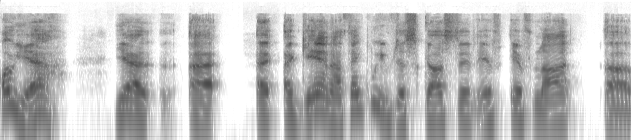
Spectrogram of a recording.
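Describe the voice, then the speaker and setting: A man speaks with a Texan accent and lively intonation. The sound is dry and close, with no echo. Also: fairly high pitch for a man, moderate pace. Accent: Texan American. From Texas. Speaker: retired marine and police officer. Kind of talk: podcast conversation.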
